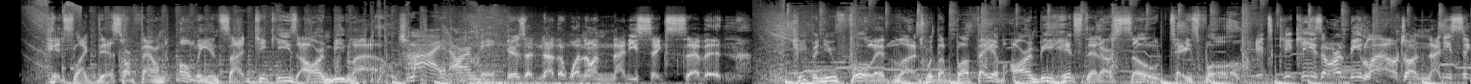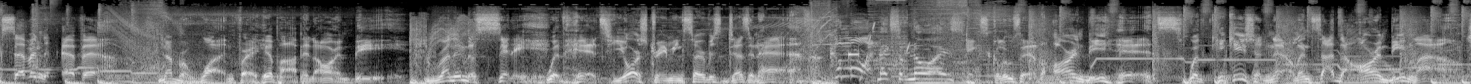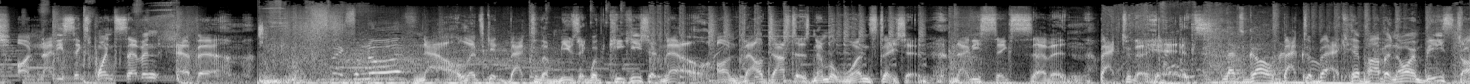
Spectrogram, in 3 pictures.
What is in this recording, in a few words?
Voiceover, men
